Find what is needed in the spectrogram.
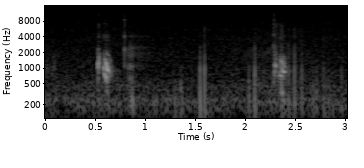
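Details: A newborn boy nearly 24 hours old in hospital has hiccups: two soft, abrupt hiccup sounds about two seconds apart, with faint clicks in a quiet room.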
